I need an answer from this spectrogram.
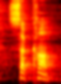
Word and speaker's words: succumb: The “b” at the end is silent – so it’s pronounced “succumb.”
